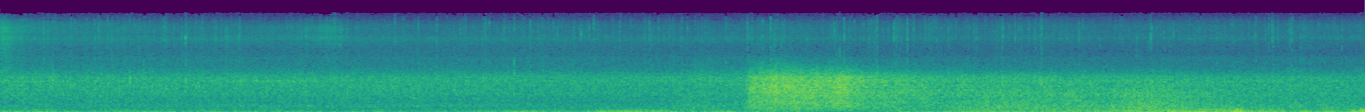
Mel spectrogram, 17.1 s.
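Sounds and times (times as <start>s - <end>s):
sudden rush of noise: 0.0s - 1.8s
rain falling on wet street: 0.0s - 17.0s.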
